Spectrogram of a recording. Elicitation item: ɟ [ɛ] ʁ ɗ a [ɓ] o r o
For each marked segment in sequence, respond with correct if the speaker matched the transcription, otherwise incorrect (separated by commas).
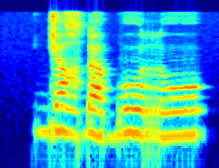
correct, incorrect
